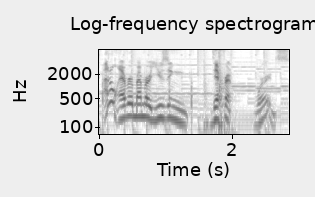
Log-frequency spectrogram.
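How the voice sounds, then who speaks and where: A young man chats casually with his live-stream viewers, animated and talking a little fast, often breaking into squeaky bursts of laughter. Soft music plays in the background.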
